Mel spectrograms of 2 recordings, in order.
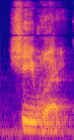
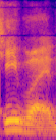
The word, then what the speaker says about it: Shibwe: Shibwe. Just Shibwe. There's no like tuh. It's not Yeah, just Shibwe. She.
